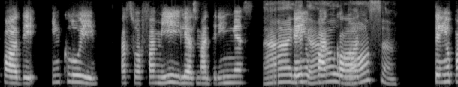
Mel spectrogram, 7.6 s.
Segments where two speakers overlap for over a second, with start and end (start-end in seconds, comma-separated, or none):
4.8-6.1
